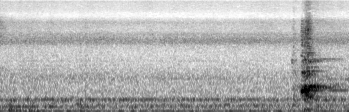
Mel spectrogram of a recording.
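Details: Defensive honey bee colony, feral swarm with Africanized genes, as an Italian queen is installed: an even, low buzzing drone of many bees, ending with one sharp tap or click.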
